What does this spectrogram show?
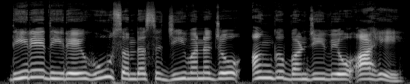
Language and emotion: Sindhi, neutral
